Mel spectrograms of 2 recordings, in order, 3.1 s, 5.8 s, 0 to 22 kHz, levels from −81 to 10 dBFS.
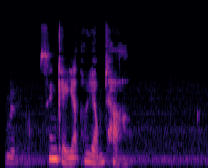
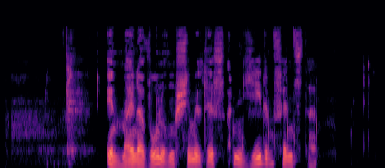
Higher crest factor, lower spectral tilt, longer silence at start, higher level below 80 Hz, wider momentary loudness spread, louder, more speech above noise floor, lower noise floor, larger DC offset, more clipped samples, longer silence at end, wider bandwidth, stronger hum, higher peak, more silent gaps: about the same, 24 dB vs 22 dB; second, -4 dB/octave vs -5.5 dB/octave; second, 0.1 s vs 1 s; second, -78 dBFS vs -58 dBFS; first, 19 LU vs 16 LU; second, -29 LUFS vs -24 LUFS; second, 27 dB vs 46 dB; second, -57 dBFS vs -69 dBFS; neither; neither; about the same, 1.15 s vs 1.05 s; about the same, 12.5 kHz vs 11.5 kHz; neither; second, -8 dBFS vs -4 dBFS; neither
